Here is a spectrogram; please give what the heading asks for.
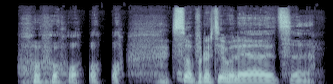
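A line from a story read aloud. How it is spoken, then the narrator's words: Laughing. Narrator (Russian): смеялся блондин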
